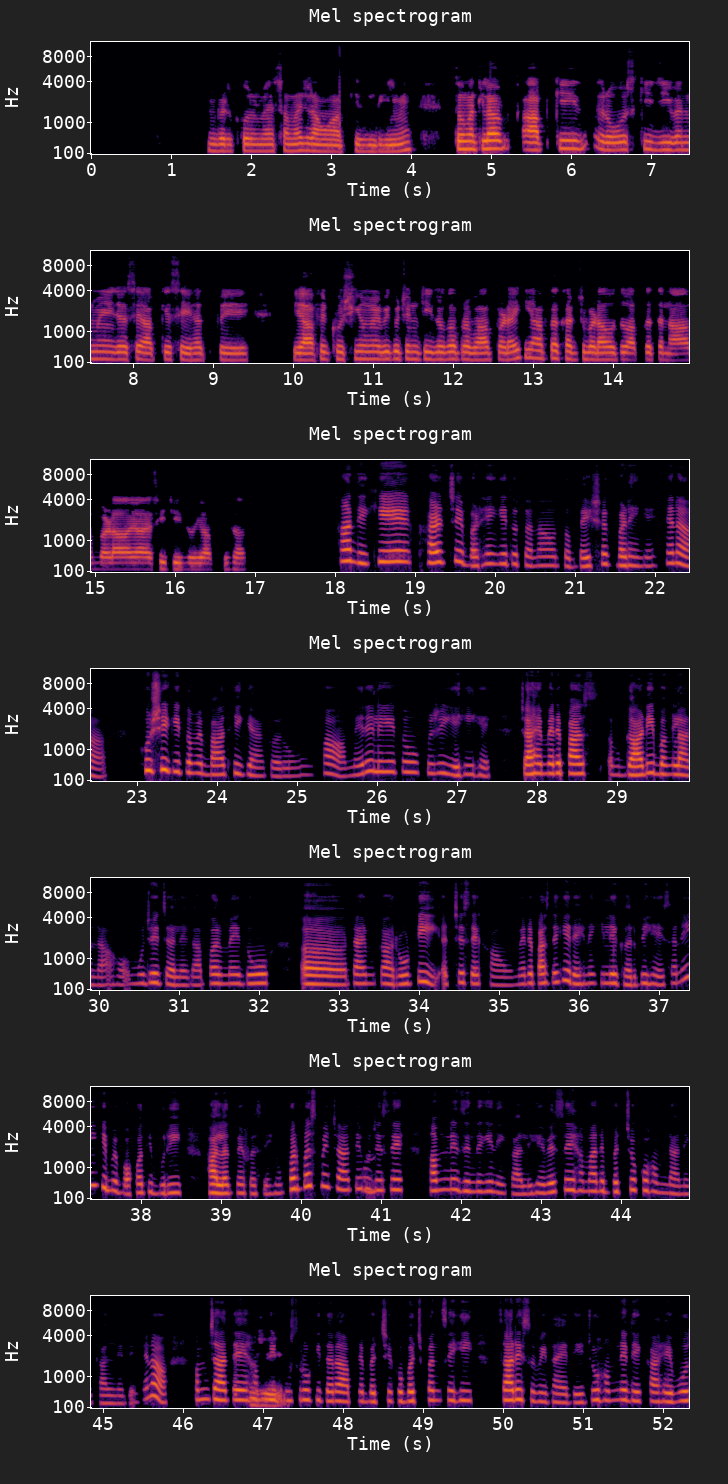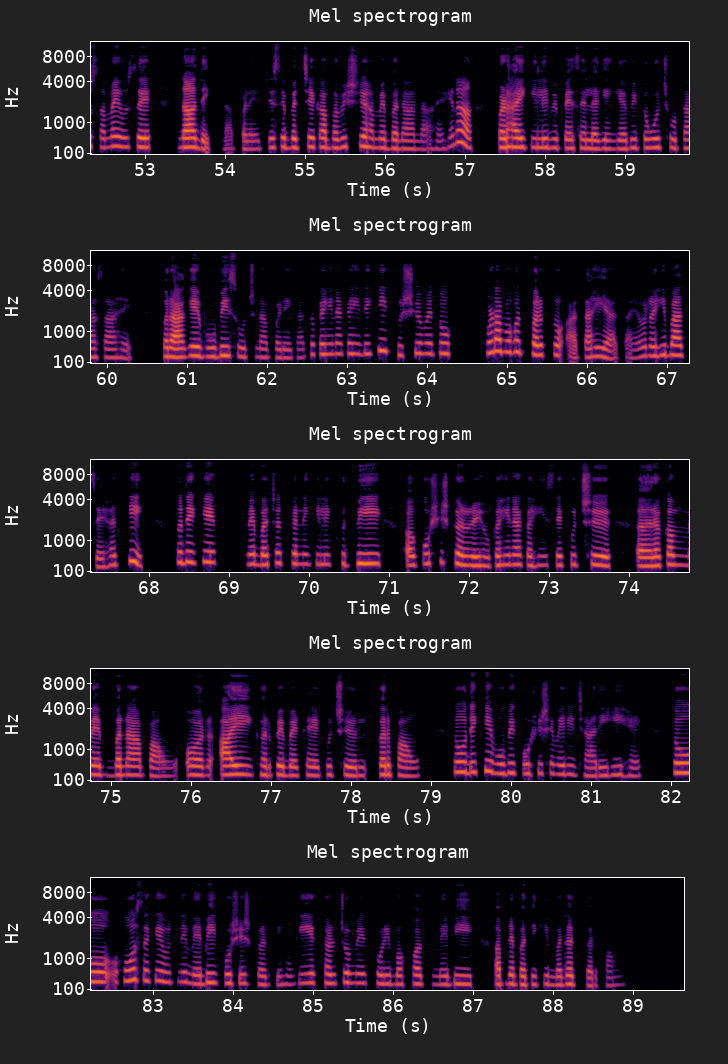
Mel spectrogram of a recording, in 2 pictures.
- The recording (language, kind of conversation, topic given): Hindi, advice, कैसे तय करें कि खर्च ज़रूरी है या बचत करना बेहतर है?
- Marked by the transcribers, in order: tapping; in English: "टाइम"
